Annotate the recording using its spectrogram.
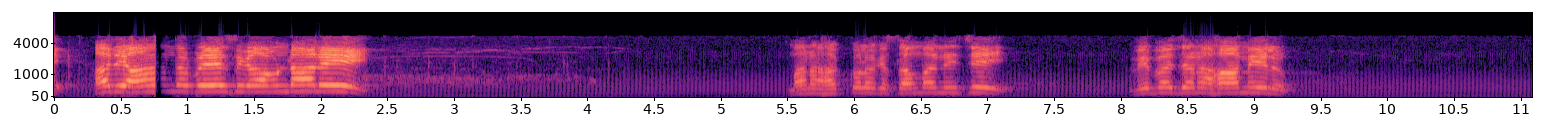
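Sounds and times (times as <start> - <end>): man's amplified voice: 0.0 - 2.4, 5.5 - 7.3, 8.0 - 9.4
electrical mains hum: 0.0 - 11.0.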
